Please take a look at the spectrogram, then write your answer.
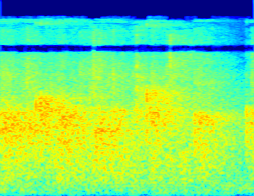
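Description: Congregation applauding during a Sunday church sermon, a dense, steady wash of many hands clapping close and loud for the whole stretch, fading slightly at the end.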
